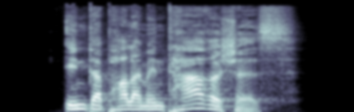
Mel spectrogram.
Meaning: strong/mixed nominative/accusative neuter singular of interparlamentarisch
- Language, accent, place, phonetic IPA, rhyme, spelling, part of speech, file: German, Germany, Berlin, [ɪntɐpaʁlamɛnˈtaːʁɪʃəs], -aːʁɪʃəs, interparlamentarisches, adjective, De-interparlamentarisches.ogg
